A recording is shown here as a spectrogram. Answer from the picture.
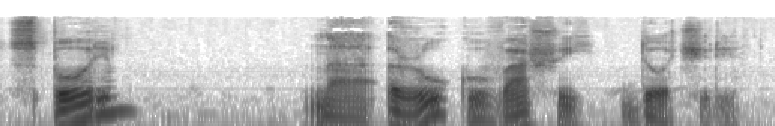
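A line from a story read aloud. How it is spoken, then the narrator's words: Slow, deliberate. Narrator (Russian): он медленно произнес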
